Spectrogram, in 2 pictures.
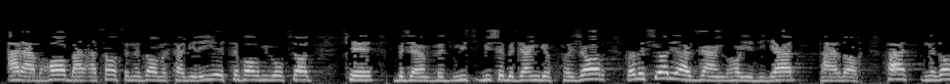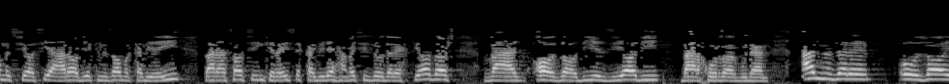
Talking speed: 155 wpm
